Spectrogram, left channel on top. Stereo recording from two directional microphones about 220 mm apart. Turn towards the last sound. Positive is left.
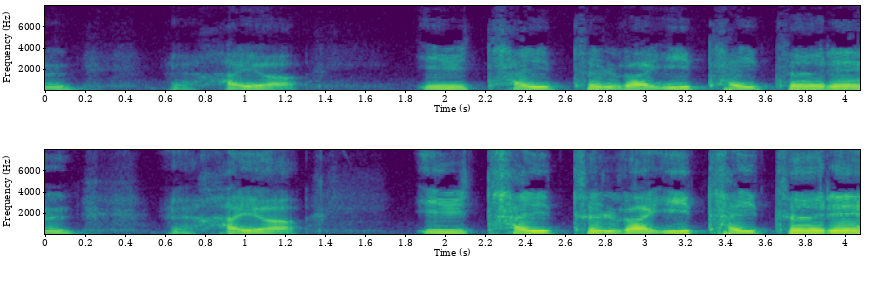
turn(degrees=-20)  # may be behind; listen again after turning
